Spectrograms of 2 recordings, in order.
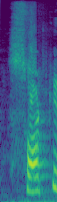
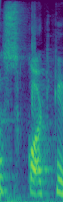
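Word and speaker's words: Schottky: Some of the person is also, मतलब अगर देखा जाए तो कुछ पर्सन ऐसे हैं जो लोग शॉर्टकी डिफेक्ट भी बोलते हैं, बट the actual pronunciation is अ स्कॉटकी defect.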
